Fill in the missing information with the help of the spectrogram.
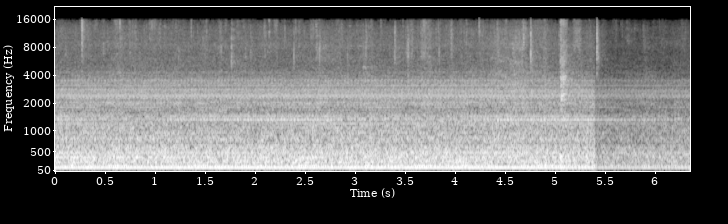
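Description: Lathe coolant pump running with a steady electric hum while a flood of coolant pours and splashes into the chip pan. The splashing drops off sharply about five seconds in, and the hum carries on.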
